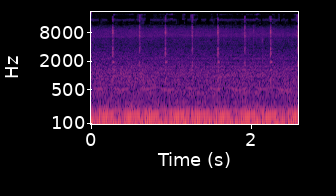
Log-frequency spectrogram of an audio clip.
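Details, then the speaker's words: Bridgeported Mazda RX-8 rotary at about 3,000 miles, at roadside after misfiring off a roundabout with flashing engine light, accessories on: lumpy idle with sharp repeating skip about three times a second; misfire, cause unknown. "Cuz basically last time when when all the electrics were on, it couldn't idle properly. I mean, it's not as bad."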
